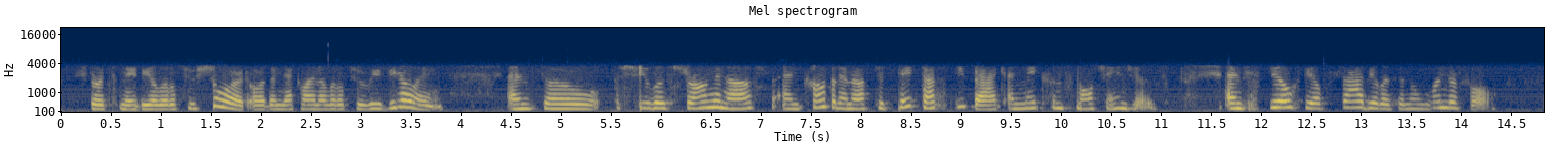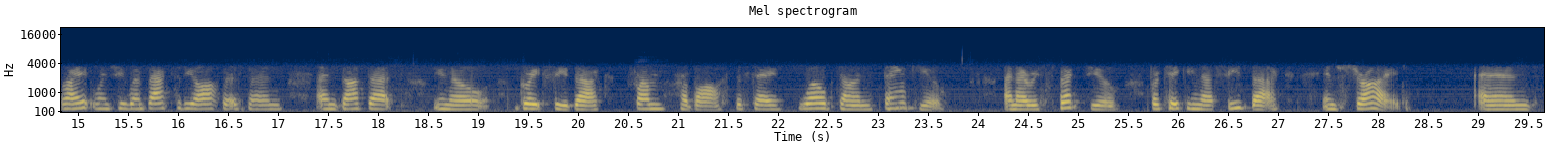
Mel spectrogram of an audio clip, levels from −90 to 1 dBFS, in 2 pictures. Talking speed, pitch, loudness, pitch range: 150 wpm, 225 Hz, -24 LUFS, 205-250 Hz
